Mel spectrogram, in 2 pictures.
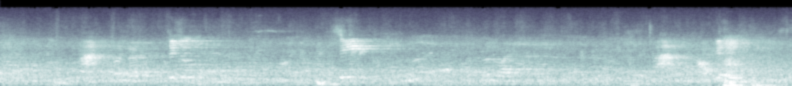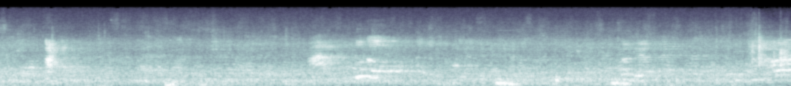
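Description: A woman gives short, sharp commands to a dog in a large echoing hall.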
